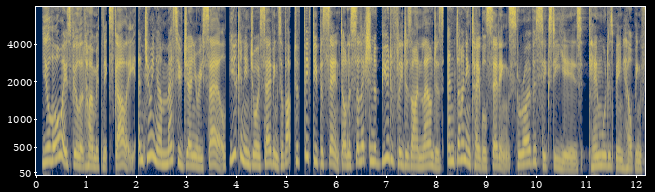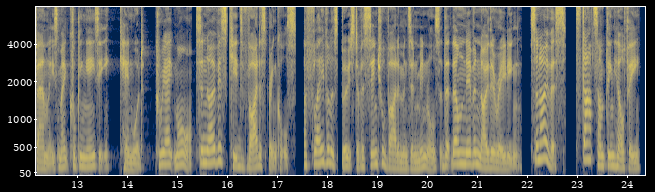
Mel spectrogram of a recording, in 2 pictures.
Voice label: sample of commercials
